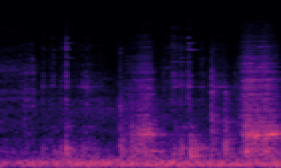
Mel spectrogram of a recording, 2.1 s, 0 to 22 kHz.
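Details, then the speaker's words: Yardsman lawn tractor with 15.5 hp Tecumseh engine, engine off: slow dry rasping grind as the mower blade spindle is turned by hand; spindle bearing almost seized, blades smoked when engaged earlier, needs repair before use. "spindle is almost ceased so this is gonna be another job I'm gonna have to be taking care of before I could use this tractor"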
